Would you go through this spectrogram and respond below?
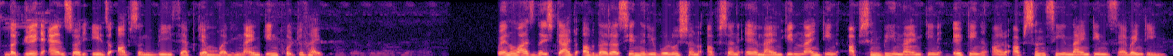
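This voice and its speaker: Higher-pitched man reading quiz questions. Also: animated, no echo, low-quality recording. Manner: formulaic, measured reading of questions and options. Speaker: quiz host. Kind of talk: scripted quiz narration.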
